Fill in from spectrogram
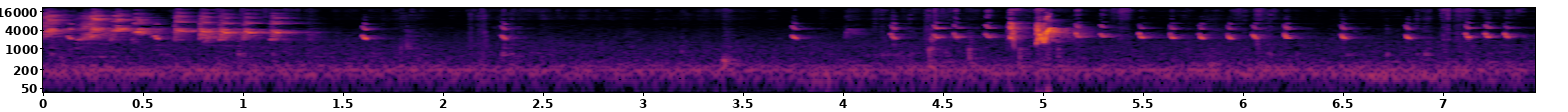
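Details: Black-and-white Javan fantail, roughly 19 cm, fired up to fight, opens with a dense noisy burst, pauses, then returns with quick repeated high chips and one sharp loud note.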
